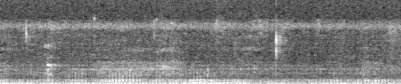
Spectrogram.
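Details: British Shorthair cat purring on a relaxed morning, belonging to the trio Pikachu, Teddy and Rosie: dense, deep vibrating rumble held without pause, close and steady, nothing else audible.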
